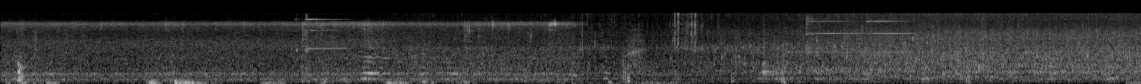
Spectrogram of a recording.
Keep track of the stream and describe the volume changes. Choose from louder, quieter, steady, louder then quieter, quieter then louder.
louder.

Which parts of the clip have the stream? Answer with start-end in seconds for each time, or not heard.
0.0-11.3.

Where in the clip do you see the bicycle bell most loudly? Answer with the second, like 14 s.
9 s.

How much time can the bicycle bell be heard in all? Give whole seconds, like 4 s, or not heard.
2 s.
